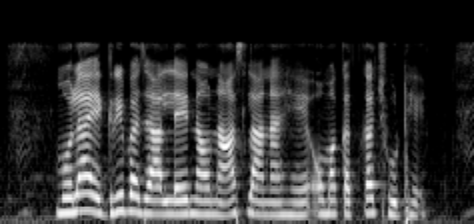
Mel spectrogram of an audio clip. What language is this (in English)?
Chhattisgarhi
